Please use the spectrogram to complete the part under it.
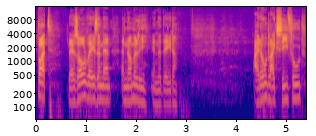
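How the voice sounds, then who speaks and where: A man's voice: on the high side, normal speed, noisy background. A middle-aged man with a Danish accent, a company CEO giving a short talk at an event, plain-spoken with frequent "uh" and "basically". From Denmark. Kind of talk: short conference speech. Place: event room.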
